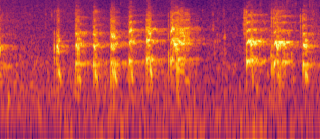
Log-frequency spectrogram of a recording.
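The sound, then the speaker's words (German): A call from Fini, a little dolphin, a bit lower pitched than before: a quick string of chirping, buzzy pulses in two bursts with a short pause between, fairly loud and with no voices over it. “Das war er doch, unser kleiner Delfin. Na nun, der Ruf klang jetzt ganz anders, ein bisschen tiefer.”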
